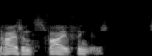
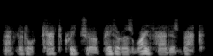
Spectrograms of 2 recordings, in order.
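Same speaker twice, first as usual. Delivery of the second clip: much softer, secretive whisper; 11 dB quieter than usual. A narrator's reading. Matar to Orc, warning him in a whisper. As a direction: lean in and whisper it. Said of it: "she whispered".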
